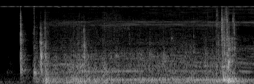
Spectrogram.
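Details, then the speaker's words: CLD-M301 laserdisc player with 5-disc changer: click, then smooth steady motor whirr settling into even low hum with faint ticks; normal disc spin-up and laser tracking. "[disc is now at speed, laser tracking sounds] We now have a picture."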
